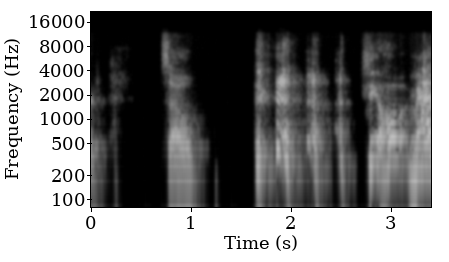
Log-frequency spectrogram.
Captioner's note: laughing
